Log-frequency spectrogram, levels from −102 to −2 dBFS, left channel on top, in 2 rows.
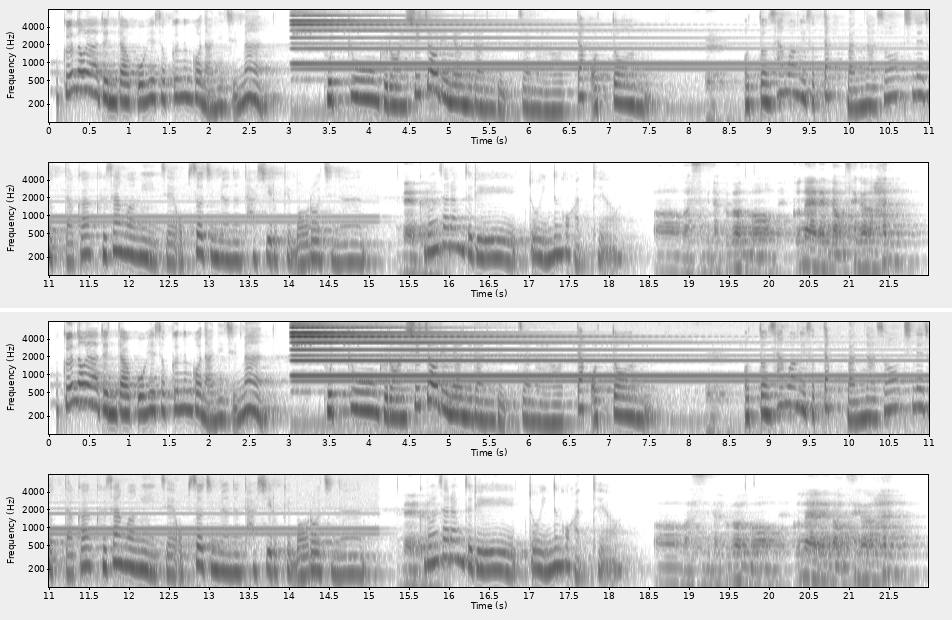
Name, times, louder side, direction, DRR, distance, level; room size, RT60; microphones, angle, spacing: voice 1, 0.2-2.7 3.4-7.5 8.7-15.0 15.7-18.2, right 1 dB, 20° right, 10 dB, 1.2 m, -47 dB
sound 1, 3.0-13.0, right 11 dB, 40° right, 1.1 m, -39 dB
voice 2, 15.3-15.9 18.5-21.5, left 2 dB, 85° left, 4 dB, 6.6 m, -55 dB
27.5 x 15.5 x 8.1 m, 1.2 s
head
